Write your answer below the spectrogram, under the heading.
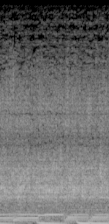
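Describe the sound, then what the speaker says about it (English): Chicken frying in a pan for a noodles-with-cheese dish, a dense continuous sizzle and crackle that stays loud and close throughout, with faint scraping underneath. "As you can see, we are frying our chicken."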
